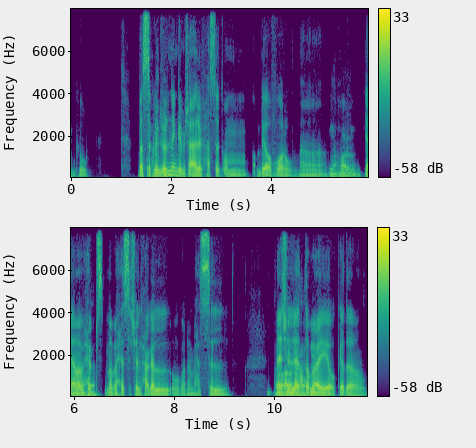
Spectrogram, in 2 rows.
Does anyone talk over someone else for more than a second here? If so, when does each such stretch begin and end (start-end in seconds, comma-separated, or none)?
10.0-11.2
